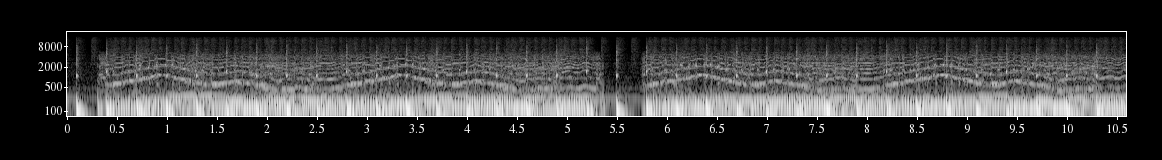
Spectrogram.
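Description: Ibanez electric guitar playing fast alternate-picked runs at 200 BPM that climb and fall in repeated zigzag patterns, over a metal backing track with drums. The playing breaks off briefly just after the start and again about halfway through, for a rest bar.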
